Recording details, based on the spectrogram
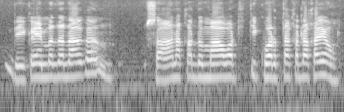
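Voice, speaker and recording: A man playing a headstrong young man in a spoken family drama, pushing his case quickly and insistently. He sounds higher than the grandfather, with a bright, gravelly edge. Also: steady tone.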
